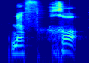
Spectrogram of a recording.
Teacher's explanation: ketika berharokat baris atas dia tidak dibaca dengan vokal A, tapi terdengar seperti vokal O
